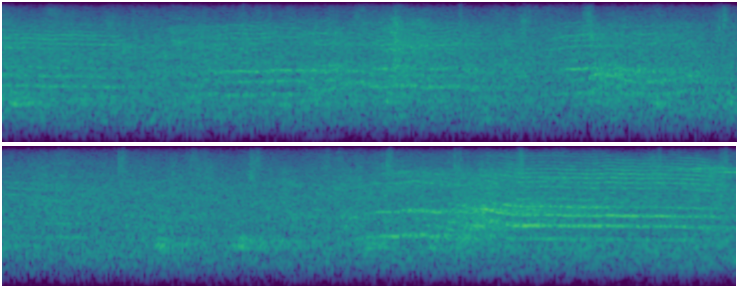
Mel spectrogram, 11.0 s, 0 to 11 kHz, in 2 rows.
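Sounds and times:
high-pitched voices calling out: 0.0 - 11.0.

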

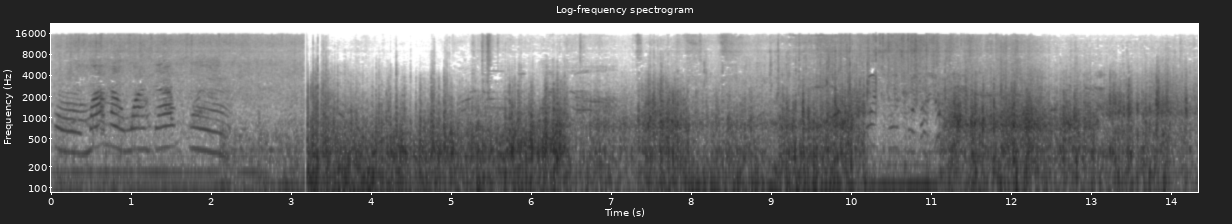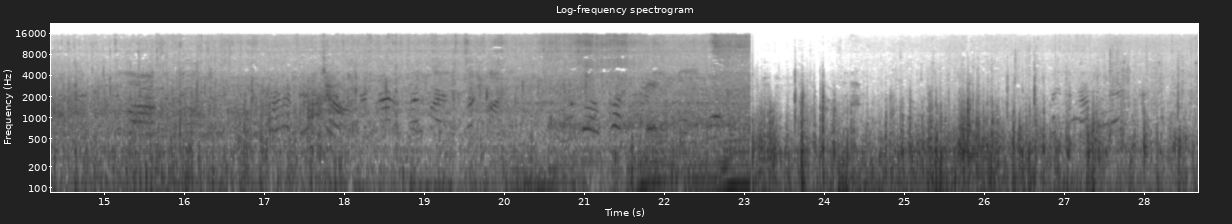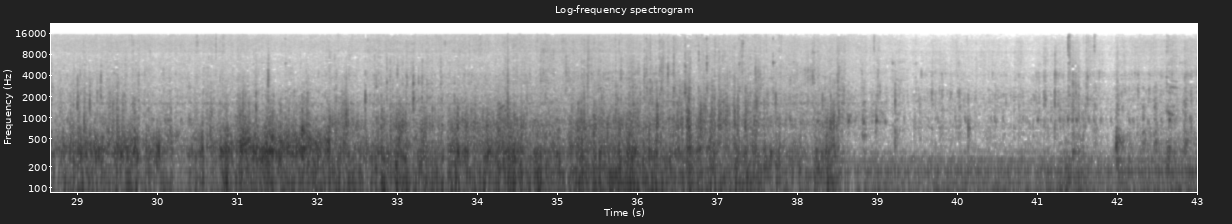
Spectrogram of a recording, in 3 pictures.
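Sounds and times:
wind buffeting microphone: 0.0 - 43.0
faint voices: 4.8 - 25.3.

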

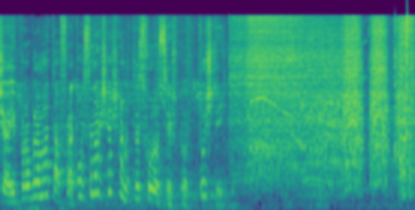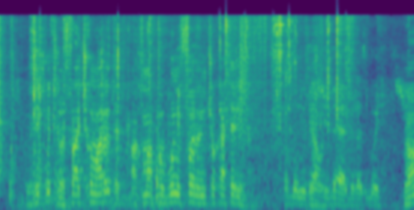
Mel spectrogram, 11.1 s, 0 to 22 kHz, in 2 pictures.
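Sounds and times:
cordless power drill running: 3.1 - 5.7.

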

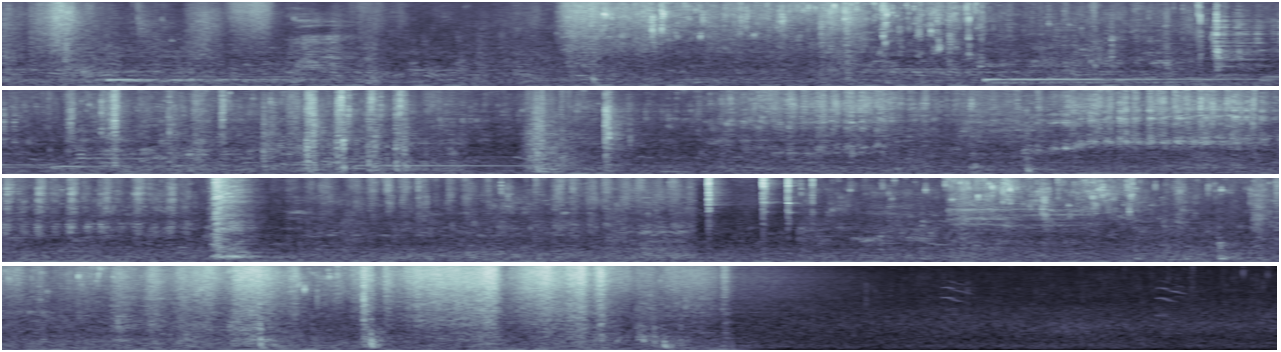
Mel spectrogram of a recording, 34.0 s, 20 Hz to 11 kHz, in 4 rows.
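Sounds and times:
water splashing in washbasin: 3.7 - 30.4
toothbrush scrubbing teeth: 13.4 - 21.7.

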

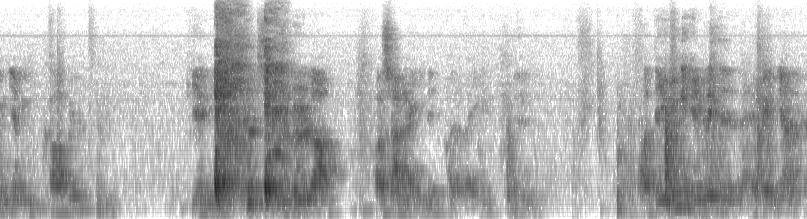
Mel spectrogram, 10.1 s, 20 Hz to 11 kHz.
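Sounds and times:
person coughing: 2.7 - 3.7.

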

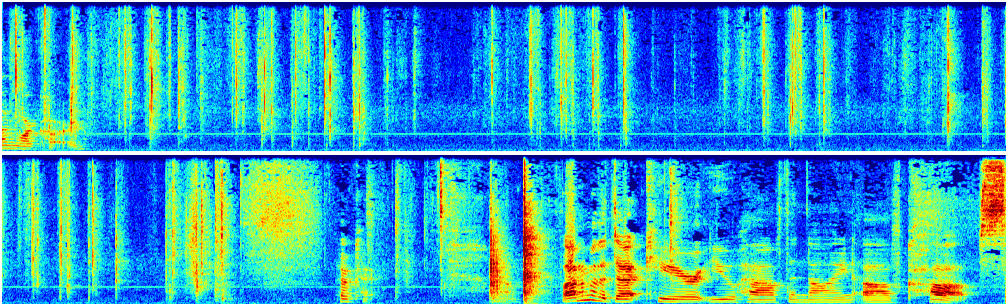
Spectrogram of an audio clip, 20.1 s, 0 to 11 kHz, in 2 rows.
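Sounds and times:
cards being shuffled: 0.0 - 12.5, 13.9 - 14.4.

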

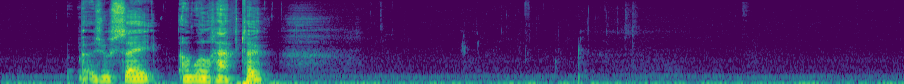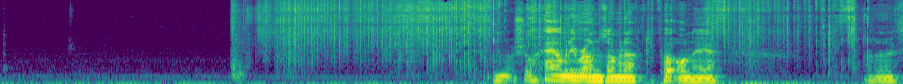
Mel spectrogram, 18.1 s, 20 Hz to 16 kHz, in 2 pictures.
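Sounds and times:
welding arc crackling: 11.4 - 18.0.

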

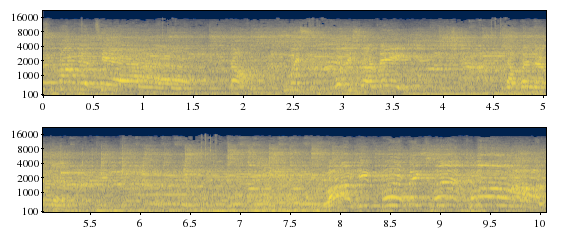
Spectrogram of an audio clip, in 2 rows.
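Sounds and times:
loud music: 0.0 - 10.0.

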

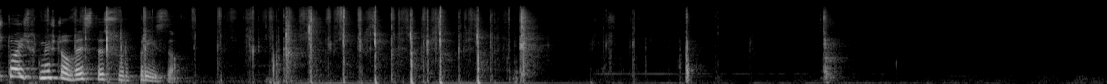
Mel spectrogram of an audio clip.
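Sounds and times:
cards being shuffled: 0.7 - 7.8.

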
